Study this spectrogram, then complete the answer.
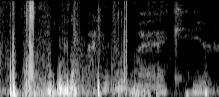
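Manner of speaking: breathy whispered aside; whispering. Real, not acted. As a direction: whisper it under your breath. Muttered aside to herself.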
